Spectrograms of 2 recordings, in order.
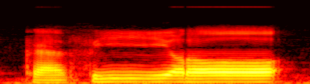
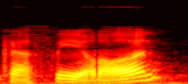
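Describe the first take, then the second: First: The word ends with a lengthened vowel, no n. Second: The word ends with a short vowel plus n. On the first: The reader stops on this word. "berubah menjadi katsiro, ro-nya dibaca dua harokat" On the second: The reading continues without stopping. "ketika kita berhenti di katsiran"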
